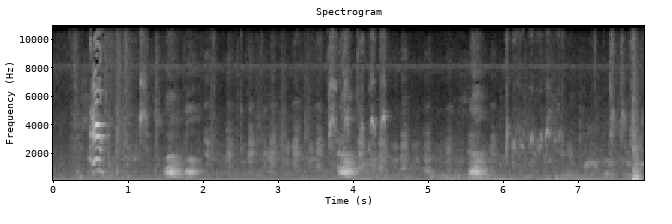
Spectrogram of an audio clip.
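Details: Six-week-old puppies: short, sharp yelps and squeaks spaced about every two seconds, each brief and mid-pitched, with faint rustling between them.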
